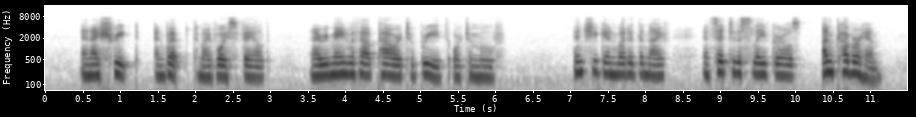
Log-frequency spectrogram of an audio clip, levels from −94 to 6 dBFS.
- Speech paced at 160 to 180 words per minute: Yes, average, 170 wpm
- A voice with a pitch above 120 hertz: Yes, high, 190 Hz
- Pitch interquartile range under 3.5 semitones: Yes, narrow, 2.5 semitones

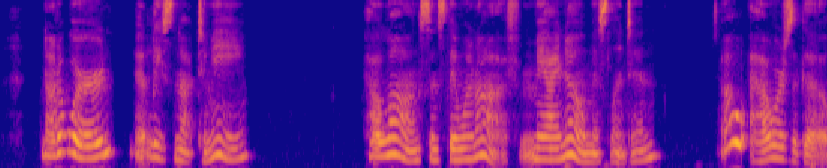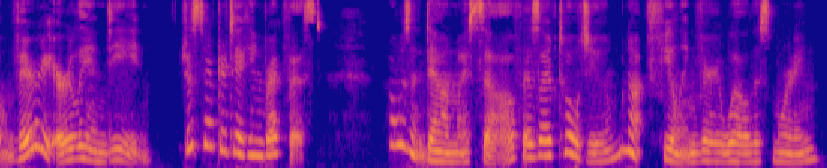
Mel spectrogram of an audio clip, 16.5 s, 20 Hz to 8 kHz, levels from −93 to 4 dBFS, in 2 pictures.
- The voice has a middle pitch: No, high, 220 Hz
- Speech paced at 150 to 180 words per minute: Yes, average, 155 wpm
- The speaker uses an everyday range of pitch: No, wide, 8.5 semitones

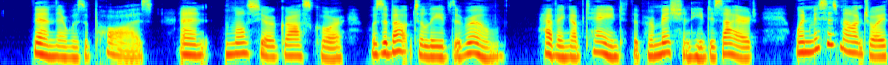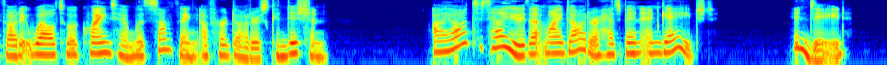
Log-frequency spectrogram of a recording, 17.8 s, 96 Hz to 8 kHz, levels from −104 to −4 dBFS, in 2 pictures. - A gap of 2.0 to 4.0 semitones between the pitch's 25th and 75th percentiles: No, average, 4.7 semitones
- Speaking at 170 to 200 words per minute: No, average, 160 wpm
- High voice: Yes, high, 200 Hz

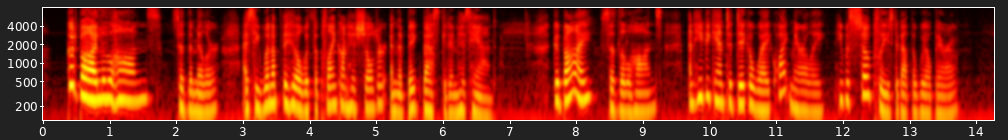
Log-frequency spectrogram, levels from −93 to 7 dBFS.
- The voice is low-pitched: No, medium, 185 Hz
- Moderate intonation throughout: No, wide, 7.0 semitones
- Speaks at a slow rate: No, average, 195 wpm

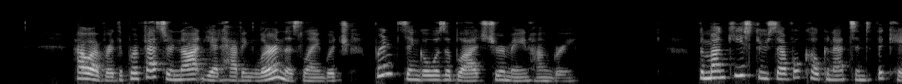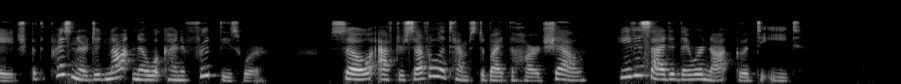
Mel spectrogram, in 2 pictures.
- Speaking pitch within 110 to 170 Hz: No, high, 220 Hz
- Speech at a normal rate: Yes, average, 175 wpm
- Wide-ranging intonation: Yes, wide, 6.5 semitones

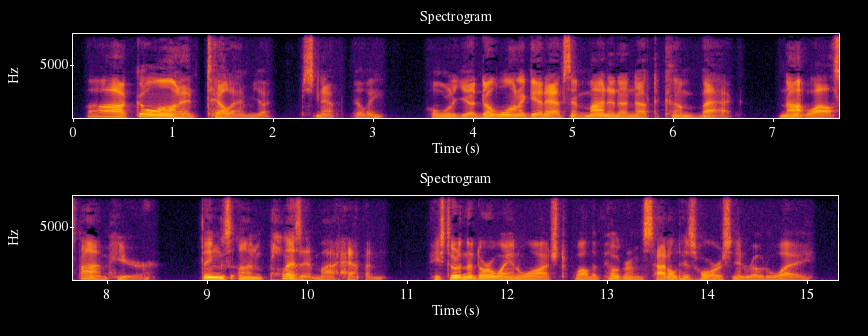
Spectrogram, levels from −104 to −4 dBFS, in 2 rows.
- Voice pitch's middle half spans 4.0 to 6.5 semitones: Yes, average, 5.1 semitones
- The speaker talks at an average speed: Yes, average, 180 wpm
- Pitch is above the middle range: No, low, 120 Hz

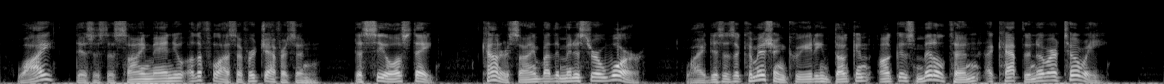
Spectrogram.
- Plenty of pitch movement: Yes, wide, 7.1 semitones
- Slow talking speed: No, average, 170 wpm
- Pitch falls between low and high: No, low, 130 Hz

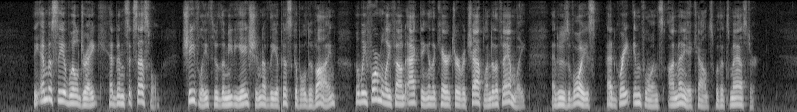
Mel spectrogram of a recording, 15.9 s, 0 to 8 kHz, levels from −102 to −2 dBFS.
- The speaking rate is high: No, average, 155 wpm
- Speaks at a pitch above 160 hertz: No, low, 135 Hz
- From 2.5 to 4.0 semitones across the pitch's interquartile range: No, average, 4.7 semitones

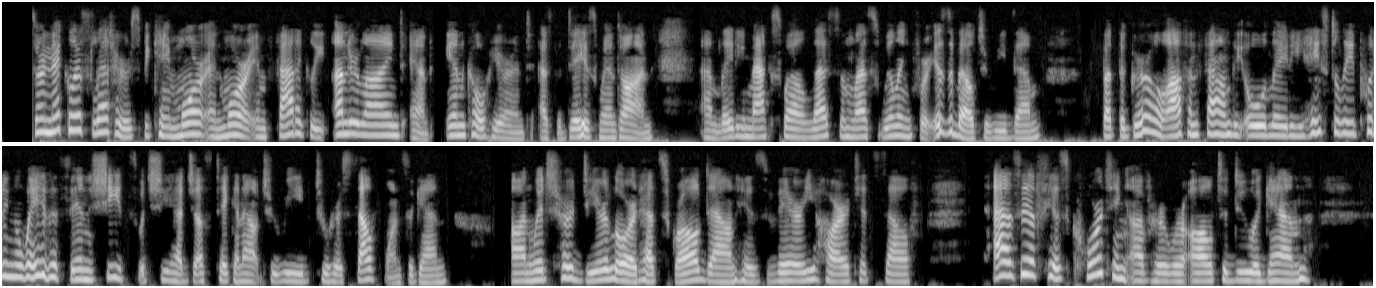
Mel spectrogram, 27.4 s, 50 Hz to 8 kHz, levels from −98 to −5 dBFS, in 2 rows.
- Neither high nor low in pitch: Yes, medium, 180 Hz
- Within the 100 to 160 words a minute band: No, average, 170 wpm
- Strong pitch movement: No, average, 4.7 semitones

